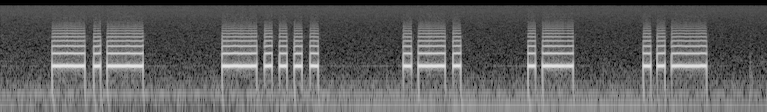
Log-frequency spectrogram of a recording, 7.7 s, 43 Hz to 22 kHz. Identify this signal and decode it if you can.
Morse code, heard as a keyed tone, about 16 wpm, spaced as for 8 wpm, 560 Hz. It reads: K6RAU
